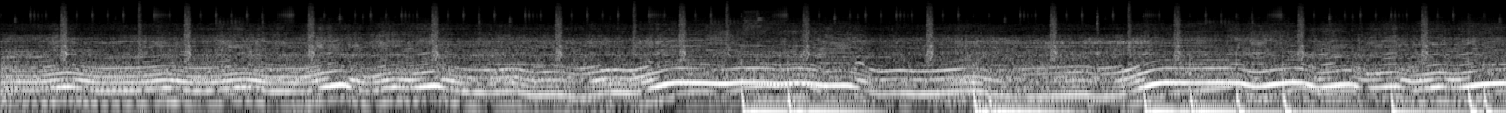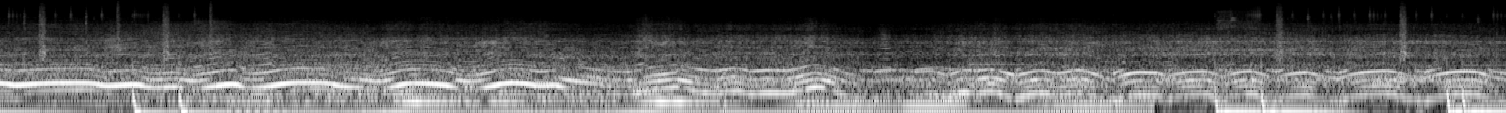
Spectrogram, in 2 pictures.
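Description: Two-stroke engine of a Lynx Boondocker snowmobile running hard in deep powder, its pitch rising and falling continually as the throttle is worked. Background music with a bass line and beat plays under it.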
